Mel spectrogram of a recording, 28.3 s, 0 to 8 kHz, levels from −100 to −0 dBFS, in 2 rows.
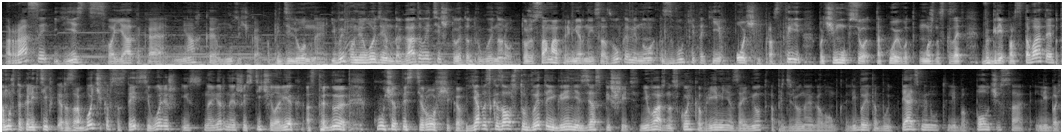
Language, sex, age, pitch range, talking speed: Russian, male, 30-49, 95-125 Hz, 155 wpm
